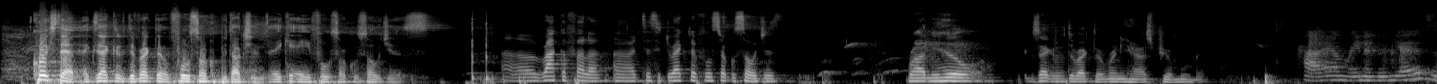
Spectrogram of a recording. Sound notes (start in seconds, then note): 9.1 crowd cheering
